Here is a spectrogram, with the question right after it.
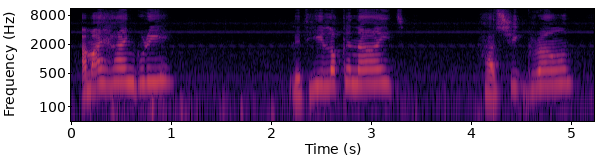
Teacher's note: positive yes no question also again with the falling tone is another but very informal way of expressing a strong positive conviction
